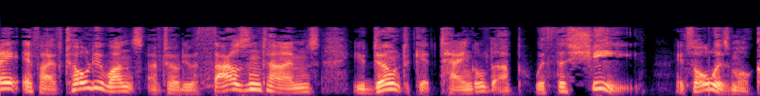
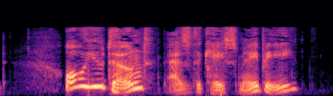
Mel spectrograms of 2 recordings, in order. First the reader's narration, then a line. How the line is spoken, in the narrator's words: Bob said brightly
